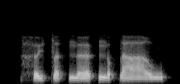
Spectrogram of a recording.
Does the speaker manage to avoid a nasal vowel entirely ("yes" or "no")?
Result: yes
